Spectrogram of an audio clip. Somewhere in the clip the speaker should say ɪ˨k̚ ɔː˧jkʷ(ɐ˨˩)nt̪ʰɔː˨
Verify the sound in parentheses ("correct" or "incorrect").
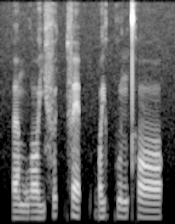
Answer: incorrect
